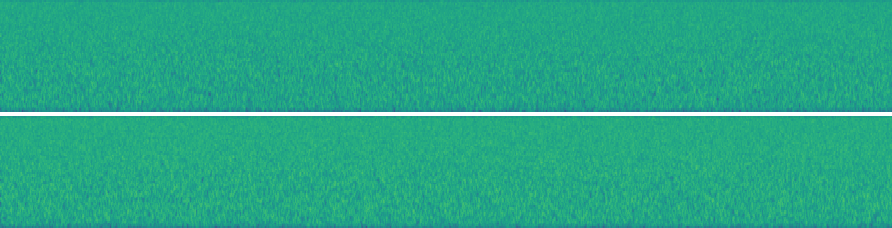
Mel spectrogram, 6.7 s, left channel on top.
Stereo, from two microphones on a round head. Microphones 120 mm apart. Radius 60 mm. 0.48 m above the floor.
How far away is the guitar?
No guitar in this recording.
